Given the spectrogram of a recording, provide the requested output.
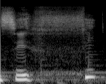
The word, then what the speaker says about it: Secchi: Revenons à nos moutons, revenons à nos astuces et revenons à notre Pauline Secchi qui se prononce Pauline Sefi pour tous les gens qui nous suivent sur Twitch.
